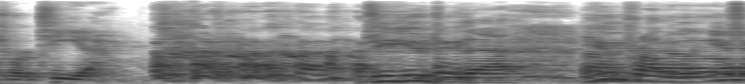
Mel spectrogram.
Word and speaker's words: tortilla: Taylor Swift makes music for people who pronounce the L's in tortilla.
